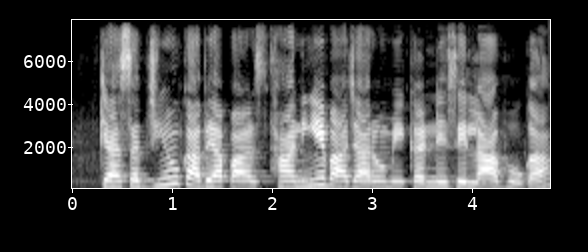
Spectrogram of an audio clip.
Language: Hindi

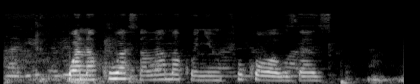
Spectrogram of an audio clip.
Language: Swahili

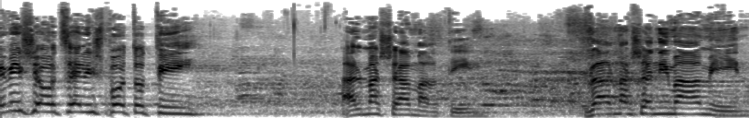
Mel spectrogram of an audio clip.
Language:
Hebrew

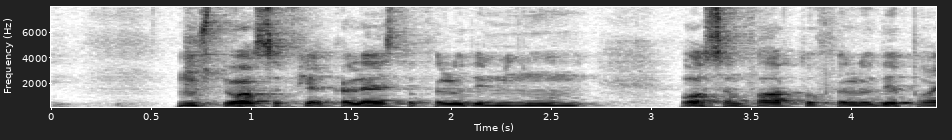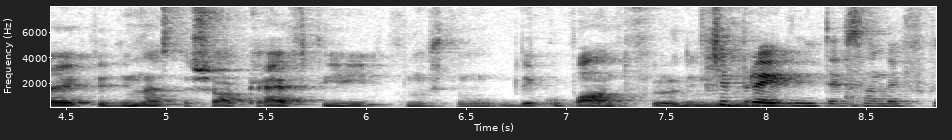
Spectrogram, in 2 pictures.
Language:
Romanian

